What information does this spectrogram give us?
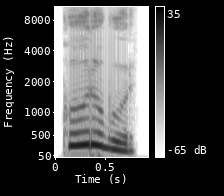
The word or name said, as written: ಕೂರುಗುರ್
